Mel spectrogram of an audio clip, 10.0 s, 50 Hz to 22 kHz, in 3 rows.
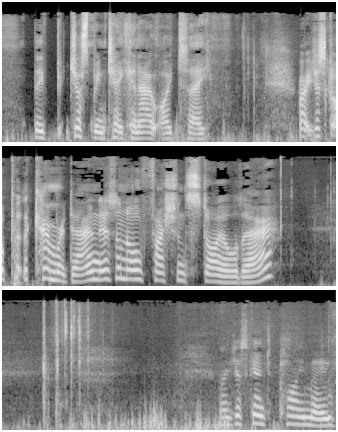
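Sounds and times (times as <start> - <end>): camera scraping on stone: 6.1 - 7.9
camera knocking on stone: 7.1 - 7.6.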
